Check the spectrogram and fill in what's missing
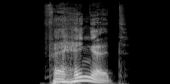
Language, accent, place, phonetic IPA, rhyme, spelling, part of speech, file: German, Germany, Berlin, [fɛɐ̯ˈhɛŋət], -ɛŋət, verhänget, verb, De-verhänget.ogg
- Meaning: second-person plural subjunctive I of verhängen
